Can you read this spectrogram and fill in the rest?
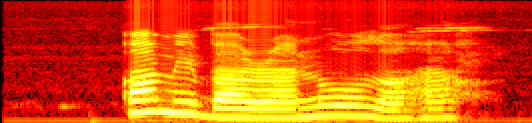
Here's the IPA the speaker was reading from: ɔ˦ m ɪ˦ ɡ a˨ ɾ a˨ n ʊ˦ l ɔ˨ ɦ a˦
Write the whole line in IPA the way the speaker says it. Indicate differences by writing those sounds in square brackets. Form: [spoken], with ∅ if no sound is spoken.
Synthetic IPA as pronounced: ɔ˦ m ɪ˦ [b] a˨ ɾ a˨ n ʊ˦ l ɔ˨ ɦ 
